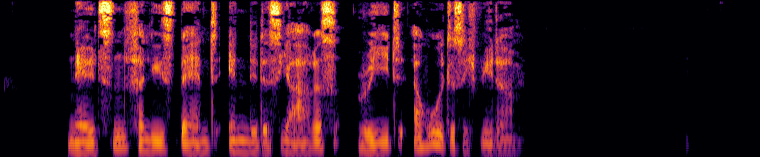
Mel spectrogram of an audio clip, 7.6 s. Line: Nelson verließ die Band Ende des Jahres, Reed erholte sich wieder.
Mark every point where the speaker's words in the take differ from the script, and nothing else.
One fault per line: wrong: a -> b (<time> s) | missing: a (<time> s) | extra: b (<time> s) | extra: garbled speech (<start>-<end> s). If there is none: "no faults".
missing: die (1.8 s)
